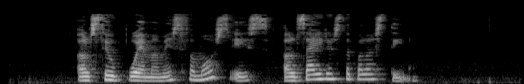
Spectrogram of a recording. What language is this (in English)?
Catalan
